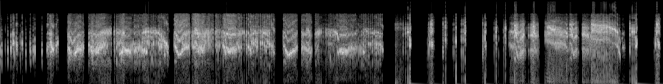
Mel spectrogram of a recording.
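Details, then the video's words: Kapuas River edible-nest swiftlets: nearly four seconds of unbroken buzzy twittering, followed by a scatter of quick clicks and short high chirps. "SUARA BURUNG WALET SUNGAI KAPUAS"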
